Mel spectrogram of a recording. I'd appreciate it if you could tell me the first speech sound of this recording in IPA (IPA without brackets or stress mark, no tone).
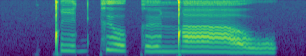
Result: ǃ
